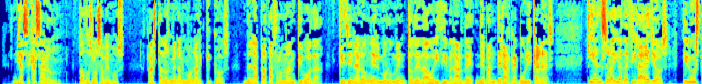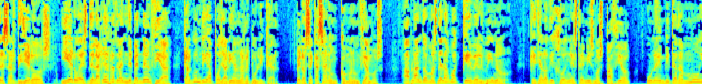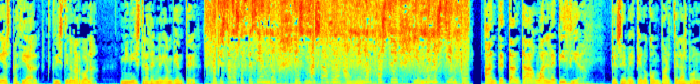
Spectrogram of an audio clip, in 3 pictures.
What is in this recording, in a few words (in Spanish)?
boda real informativo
